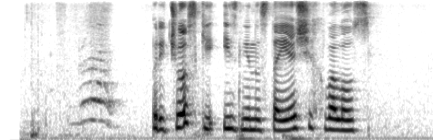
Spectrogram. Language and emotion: Russian, neutral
